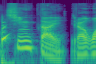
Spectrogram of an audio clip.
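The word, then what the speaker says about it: 賃貸: 일본에서는 임대라고 하는 단어는 그대로 칭따이라고 하는 음독 어휘로 많이 사용되는데 임차의 경우는 음독 어휘인 친샤크보다는 차자를 훈독으로 발음하는 칭가리라고 하는 표현을 더 많이 사용하기 때문에 조금 주의가 필요합니다.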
